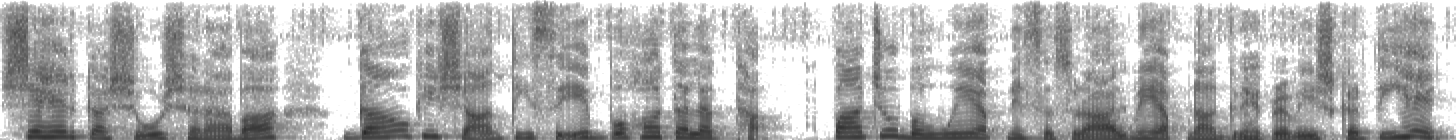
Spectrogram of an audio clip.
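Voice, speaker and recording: Mid-pitched woman storyteller. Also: big pitch swings, measured pace, a little mellow. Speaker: narrator. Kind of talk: scripted story narration.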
